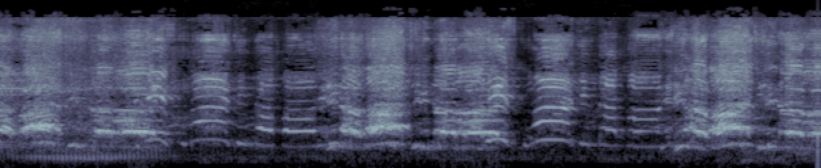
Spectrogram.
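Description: A group of men shouting slogans together in repeated short calls.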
